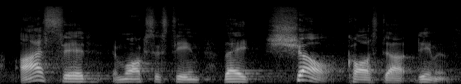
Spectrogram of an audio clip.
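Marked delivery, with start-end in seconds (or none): none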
